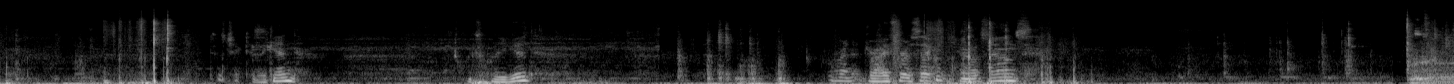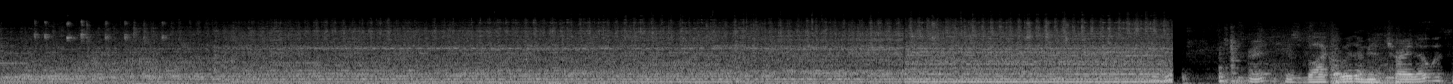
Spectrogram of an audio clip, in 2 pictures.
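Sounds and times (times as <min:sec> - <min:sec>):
bandsaw running: 0:14.1 - 0:26.3.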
